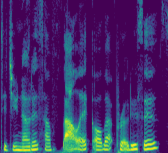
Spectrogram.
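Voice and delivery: playful, joking teasing tone. Heading through the farmer's market with the listener, teasing. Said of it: "I'm just teasing you".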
